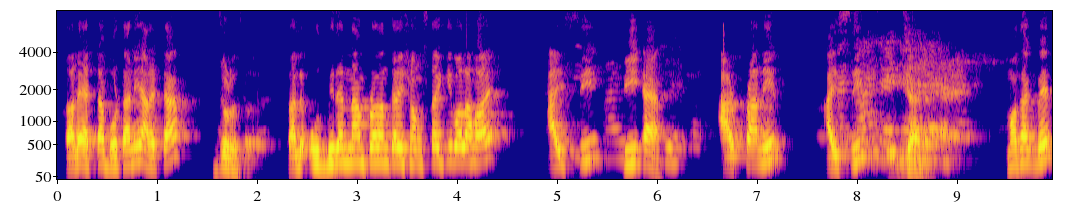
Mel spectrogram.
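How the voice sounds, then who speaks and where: A man's voice: high-pitched, muffled recording. A man teaching a biology class at a board, asking questions and answering them himself, and spelling words out. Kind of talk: classroom lesson.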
